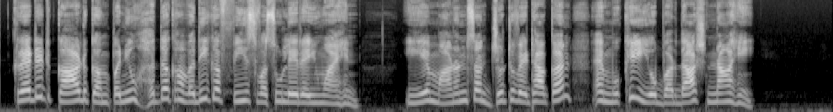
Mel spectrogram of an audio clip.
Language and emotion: Sindhi, angry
